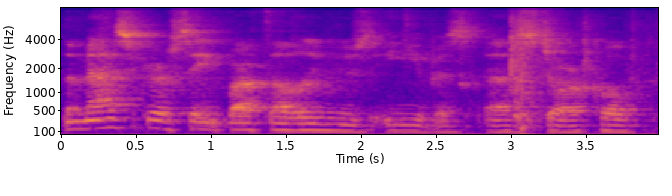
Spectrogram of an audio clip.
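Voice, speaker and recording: A man's voice: on the low side, moderate pace, creaky, background noise. A man in his fifties chatting casually after a few drinks, rambling, repeating himself and chuckling as he co-hosts. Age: 50s. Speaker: podcast co-host. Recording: echoey room, distant mic, faint ambience.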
